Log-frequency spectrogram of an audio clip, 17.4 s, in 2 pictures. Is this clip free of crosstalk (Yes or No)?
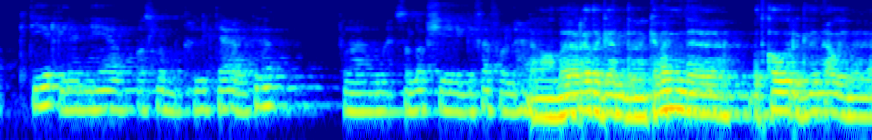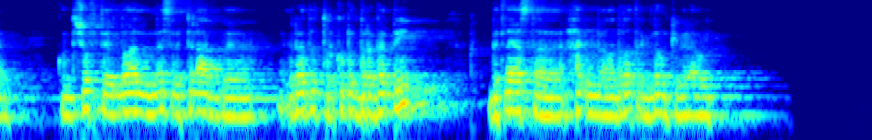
Yes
